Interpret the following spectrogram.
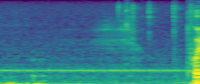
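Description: A few faint computer mouse clicks over a faint steady electrical hum, with a man's voice starting near the end.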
